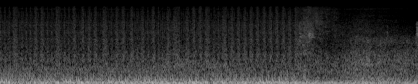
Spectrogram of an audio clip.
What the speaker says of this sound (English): Tons of rockets.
